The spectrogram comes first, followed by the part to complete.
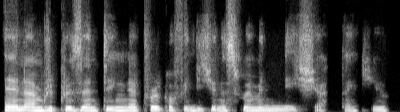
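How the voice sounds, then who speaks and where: A woman from Nepal briefly states her name and community on an online call. Her voice sits low, and the audio is dry. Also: little pitch movement, fairly quick, warm tone, no room sound. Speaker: participant. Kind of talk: self-introduction on a call.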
